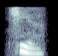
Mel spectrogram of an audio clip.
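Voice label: "cheer", English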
